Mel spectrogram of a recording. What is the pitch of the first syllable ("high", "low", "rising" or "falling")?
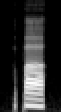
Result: low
